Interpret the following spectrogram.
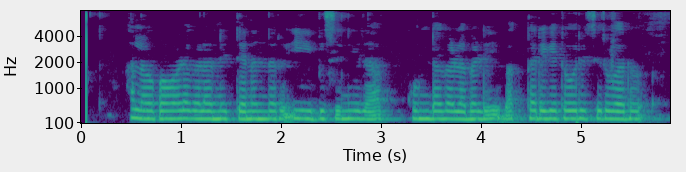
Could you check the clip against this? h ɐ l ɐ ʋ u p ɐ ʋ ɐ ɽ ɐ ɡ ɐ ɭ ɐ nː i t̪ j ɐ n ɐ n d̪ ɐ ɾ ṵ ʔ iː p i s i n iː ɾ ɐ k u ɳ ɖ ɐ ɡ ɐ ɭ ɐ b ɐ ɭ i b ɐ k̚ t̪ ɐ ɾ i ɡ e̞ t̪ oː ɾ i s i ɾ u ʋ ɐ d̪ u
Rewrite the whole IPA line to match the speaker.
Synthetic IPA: h ɐ l ɐ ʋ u p ɐ ʋ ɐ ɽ ɐ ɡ ɐ ɭ ɐ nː i t̪ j ɐ n ɐ n d̪ ɐ ɾ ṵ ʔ iː b i s i n iː ɾ ɐ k u ɳ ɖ ɐ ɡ ɐ ɭ ɐ b ɐ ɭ i b ɐ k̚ t̪ ɐ ɾ i ɡ e̞ t̪ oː ɾ i s i ɾ u ʋ ɐ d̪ u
